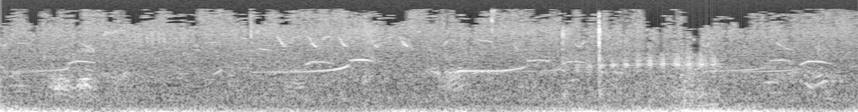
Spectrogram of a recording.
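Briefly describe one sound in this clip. Water splashes as a cow wades.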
